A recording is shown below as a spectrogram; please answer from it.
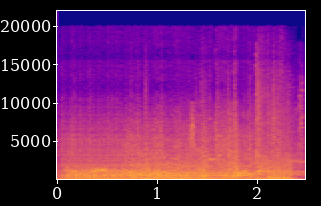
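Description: Dense, loud video-game gunfire in a friendly-fire moment, a continuous crackling barrage of shots running steadily for a couple of seconds.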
